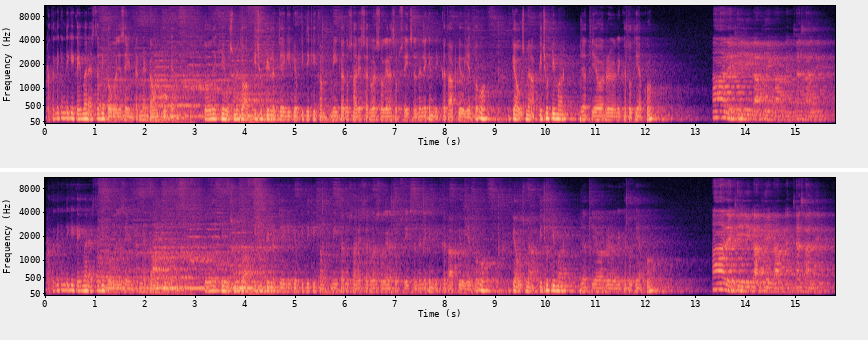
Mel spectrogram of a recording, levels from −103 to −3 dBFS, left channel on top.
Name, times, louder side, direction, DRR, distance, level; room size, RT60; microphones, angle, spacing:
voice 1, 0.0-2.7 3.2-8.9 9.2-10.4 10.7-12.2, left 3 dB, 35° left, 7 dB, 0.3 m, -26 dB
sound 1, 1.0-4.6 5.0-5.1 5.3-6.1 6.5-6.6 6.9-7.6 8.1-8.2 8.5-9.2 9.6-9.7 9.9-10.0, right 2 dB, 35° right, 2.3 m, -31 dB
sound 2, 5.5-6.5 6.7-7.9 8.3-10.2 10.7-11.3 11.6-11.8, equal, 15° right, 1.7 m, -44 dB
voice 2, 13.3-15.6, right 1 dB, 50° right, -3 dB, 1.5 m, -28 dB
12.5 x 6.9 x 3.8 m, 2.6 s
head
